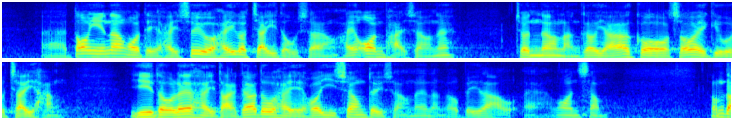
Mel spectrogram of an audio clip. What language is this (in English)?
Cantonese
